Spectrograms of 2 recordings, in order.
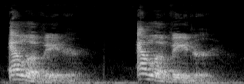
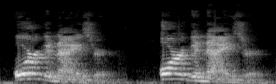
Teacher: Foca no começo da palavra joga o Word stress ali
